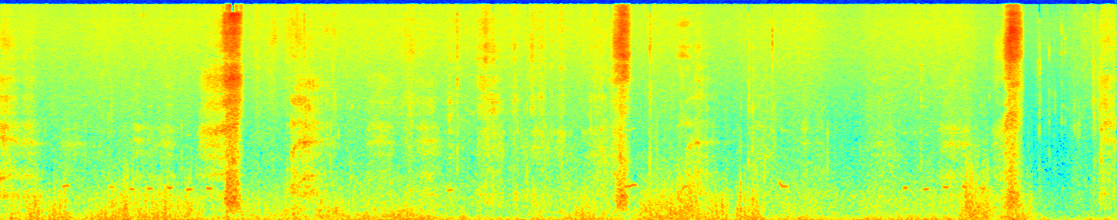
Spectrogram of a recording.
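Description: Strong wind buffeting a microphone on a seaside pier, a loud continuous rumble and roar with occasional sharper gusts, steady throughout.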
